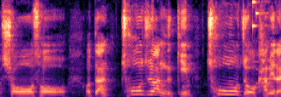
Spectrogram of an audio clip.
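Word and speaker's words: 焦燥: 것 초조함 있니다 초조한 거 애타는 겁니다 초조한 발음은 쇼소 쇼소 어떠한 초조한 느낌 초조 감이라 해서 소간 소간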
